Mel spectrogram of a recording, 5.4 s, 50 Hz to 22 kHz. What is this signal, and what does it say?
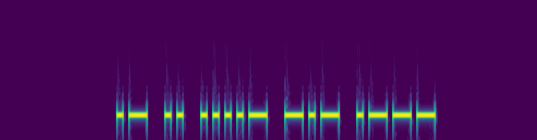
Morse code, heard as a keyed tone, about 20 wpm, 700 Hz. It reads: AI4KJ
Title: USA Call Signs - 5 Characters - 4x Character Spacing - 20wpm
